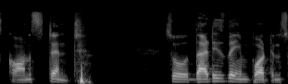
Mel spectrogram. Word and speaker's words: const: c n St and we should pronounce that as constant so that is the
